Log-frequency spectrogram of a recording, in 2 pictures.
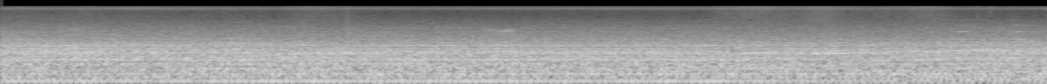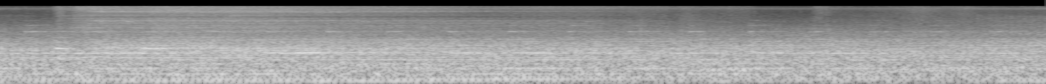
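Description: MBTA commuter train standing at the platform: steady mechanical hum from the train's running equipment. A high hiss comes in suddenly about eleven seconds in and keeps on.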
